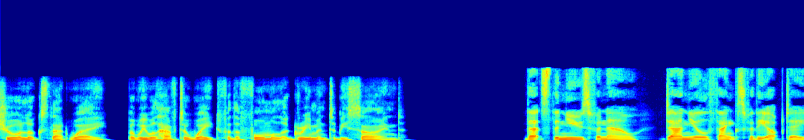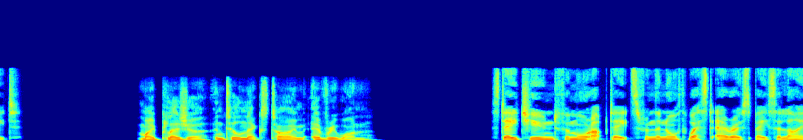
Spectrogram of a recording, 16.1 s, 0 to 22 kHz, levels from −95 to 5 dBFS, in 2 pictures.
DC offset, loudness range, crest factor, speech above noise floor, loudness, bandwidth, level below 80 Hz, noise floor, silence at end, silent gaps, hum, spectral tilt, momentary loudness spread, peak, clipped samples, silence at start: under 0.1%; 4 LU; 20 dB; over 66 dB; -24 LUFS; 12 kHz; -56 dBFS; under -90 dBFS; 0 s; 4.38-5.21 s, 8.40-9.39 s, 12.07-12.93 s; none; -5 dB/octave; 10 LU; -6 dBFS; under 0.1%; 0 s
